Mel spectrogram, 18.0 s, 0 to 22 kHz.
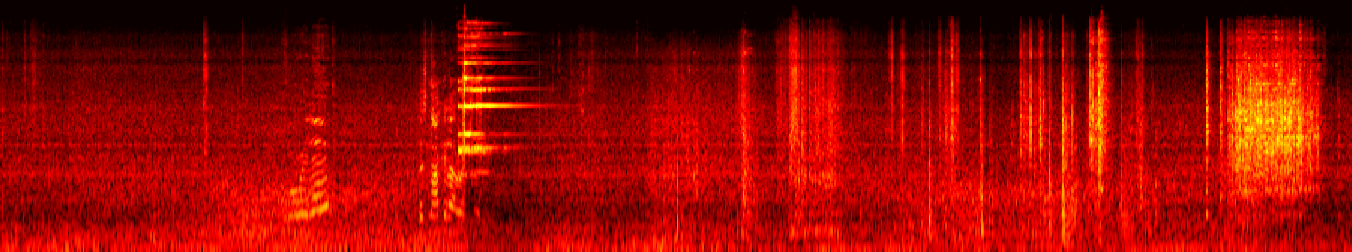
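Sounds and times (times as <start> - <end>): steady low rumble: 4.4 - 16.6
metal tools knocking and clanking: 6.1 - 7.3, 13.6 - 15.3, 16.1 - 17.7.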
